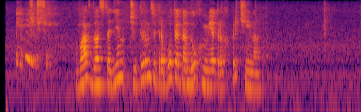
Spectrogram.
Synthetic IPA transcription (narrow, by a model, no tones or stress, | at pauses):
vasd̪vat̪sɨ̥tʲɐdʲint͡ɕɪt̪ɨrnət̪sɨtʲrɐbo̞t̪əjɪt̪nɐd̪vuxmʲet̪ɾəxpɾʲɪt͡ɕinə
